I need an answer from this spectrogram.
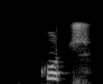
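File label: "кутш", Komi, female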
